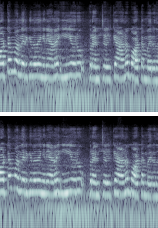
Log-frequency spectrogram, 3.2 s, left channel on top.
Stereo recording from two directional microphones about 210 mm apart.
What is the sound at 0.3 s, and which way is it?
A woman's voice, 40° left (ahead or behind).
